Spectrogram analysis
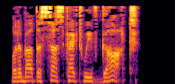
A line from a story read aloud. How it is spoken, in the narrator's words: Mitch asked irritably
